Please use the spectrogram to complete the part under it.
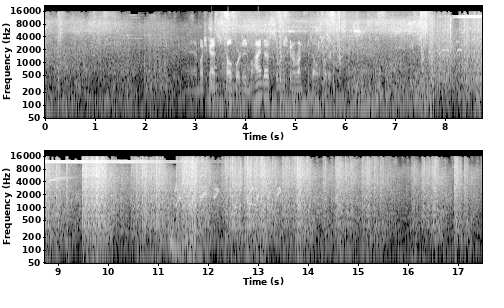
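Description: An electric anomaly hums and crackles.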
